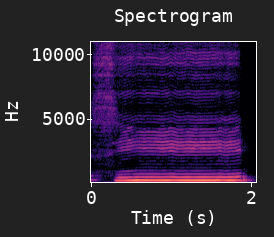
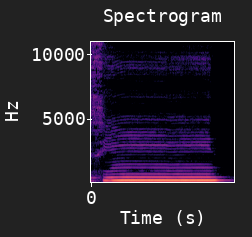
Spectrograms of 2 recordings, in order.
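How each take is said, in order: First: The sound stays out of the nose. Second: The sound goes through the nose. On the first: The speaker calls it right. "हम पढ़ेंगे" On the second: The speaker calls it wrong. "हम ऐसे नहीं पढ़ेंगे"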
